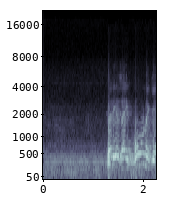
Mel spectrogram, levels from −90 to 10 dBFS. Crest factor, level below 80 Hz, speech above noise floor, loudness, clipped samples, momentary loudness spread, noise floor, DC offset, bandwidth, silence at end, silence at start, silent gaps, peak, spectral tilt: 18 dB; -48 dBFS; 21 dB; -19 LUFS; under 0.1%; 22 LU; -39 dBFS; under 0.1%; 6.4 kHz; 0 s; 0.05 s; none; -4 dBFS; -8 dB/octave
